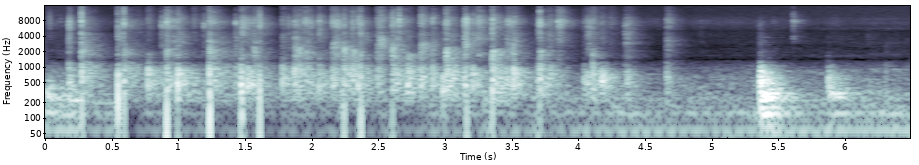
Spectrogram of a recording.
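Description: A small audience applauding with many overlapping hand claps, thinning out and stopping after about four and a half seconds.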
